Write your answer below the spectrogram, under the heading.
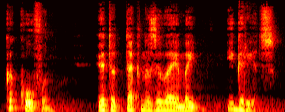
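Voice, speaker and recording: Guy doing a mild curious intellectual, measured and a bit husky. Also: medium pitch, expressive.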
